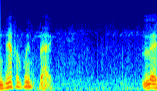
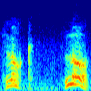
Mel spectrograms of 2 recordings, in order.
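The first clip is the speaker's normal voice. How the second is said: excited; 12 semitones higher, 4 dB louder than usual. Acted. Showing neighbour the stone find.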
